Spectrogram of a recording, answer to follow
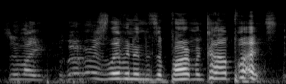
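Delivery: ordinary talk, nothing marked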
